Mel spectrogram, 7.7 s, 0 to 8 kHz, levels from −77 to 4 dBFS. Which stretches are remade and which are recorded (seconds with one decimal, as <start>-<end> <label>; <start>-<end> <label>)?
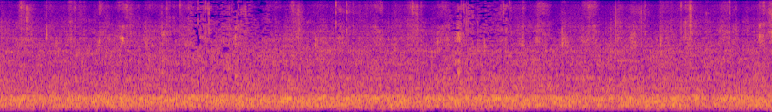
0.0-1.9 remade; 1.9-2.7 recorded; 2.7-4.5 remade; 4.5-5.1 recorded; 5.1-7.7 remade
